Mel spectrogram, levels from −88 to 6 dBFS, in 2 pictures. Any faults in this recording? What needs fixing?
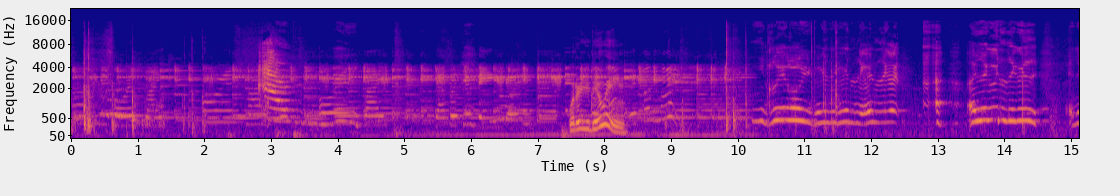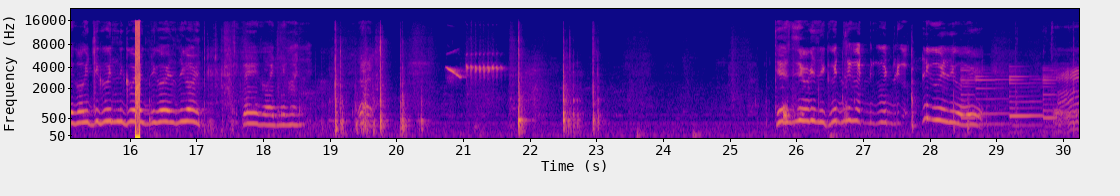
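At 16.08 to 16.14 s a short, loud rasp cuts in with hard edges at both ends and sits lopsided, pushed away from the centre line rather than swinging evenly around it. This is file tags played as audio. A block of text metadata was read out as if it were sample values. The character bytes cluster in a narrow range, which produces that offset, buzzy burst for about 67 ms before normal audio resumes. To prevent it, the player or decoder should parse the container properly and skip tag blocks instead of passing them through as sample data.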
